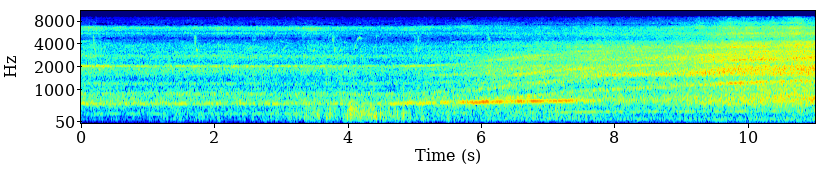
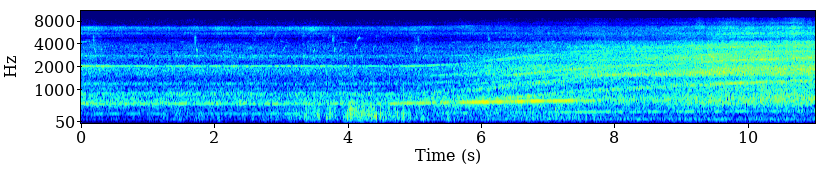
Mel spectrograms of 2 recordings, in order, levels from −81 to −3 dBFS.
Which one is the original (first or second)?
second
